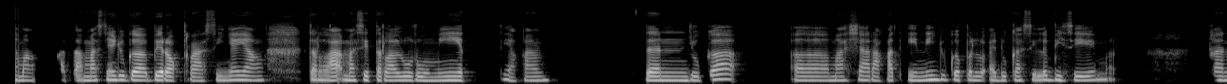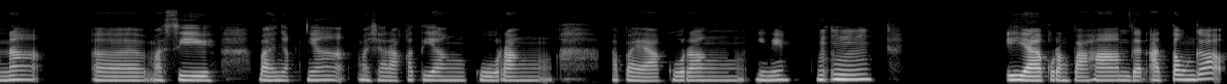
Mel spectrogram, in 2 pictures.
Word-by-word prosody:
Sama 185 -2 -3 0.2
kata - - -6
Masnya 190 +2 +1
juga, 195 -2 +4
birokrasinya 185 0 +1
yang 200 -1 0 0.4
terla 100 -2 +2
masih 190 0 -1
terlalu 185 -1 +1
rumit. 180 +1 +1 0.3
Ya 225 -7 -5
kan? 185 +2 -5 0.9
Dan 185 -1 +2
juga, 220 +6 0 0.6
eee, 185 0 -1
masyarakat 185 0 -3
ini 195 +2 +1
juga 215 -2 -2
perlu 195 -2 -3
edukasi 190 +1 -4
lebih, 200 -1 0
sih. 195 +1 -1
Me 220 +3 -6 1.0
karena, 210 +3 +1 0.5
eee, 185 -2 0
masih 200 0 +1 0.7
banyaknya 195 +1 -1
masyarakat 195 -1 -3 0.2
yang 190 -1 -1 0.3
kurang, 185 -1 +1 0.9
apa 200 - -2
ya, 175 -1 +2 0.2
kurang 190 0 -1
ini 205 +1 +1 0.3
mhm. 230 +1 +4 1.4
Iya. 210 -1 +8 0.2
Kurang 195 -2 +1
paham 195 +1 +3
dan 190 -1 +2
atau 200 +3 +3
enggak, 245 +5 +4
190 Hz, 100 wpm, -23 LUFS, 185-200 Hz, 1.4 s, Iya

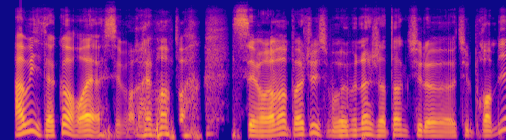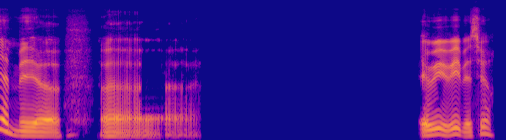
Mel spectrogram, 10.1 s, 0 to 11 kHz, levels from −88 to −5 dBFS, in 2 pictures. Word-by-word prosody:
Ah - - +8
oui 200 -6 0
d'accord, 115 -2 +3
ouais, - - +6
c'est - - -1
vraiment 130 +6 -1
pas 120 -4 -5 0.3
c'est 120 - +3
vraiment 110 +8 +5
pas 135 0 +2
juste. 165 -8 -3
Bon 110 +1 -1
et - - -3
maintenant 135 +4 0
j'entends 115 +1 -1
que 120 - -13
tu 120 +1 -3
le 105 -1 -1
tu - - -6
le 110 - -12
prends 115 - +1
bien 235 +2 -2
mais, 110 - -4
heu 100 -1 -2 0.4
heu - - -4 2.9
Et - - -2
oui, 130 +2 +1
oui, 140 +3 +1
bien 95 - -6
sûr. 145 +6 -7
120 Hz, 180 wpm, -22 LUFS, 110-140 Hz, 2.9 s, Ah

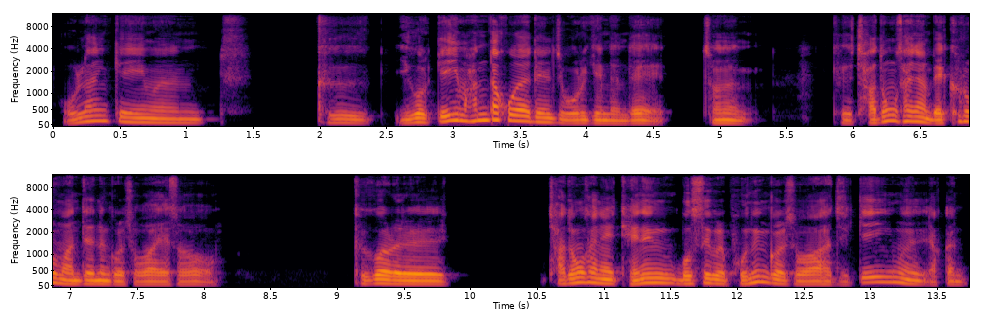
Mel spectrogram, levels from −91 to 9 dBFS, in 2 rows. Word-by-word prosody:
온라인 160 +5 -2
게임은 115 -6 -2 0.8
그 110 -3 -5 0.2
이걸 120 +5 +1
게임한다고 175 - +2
해야 155 - +4
되는지 125 -6 0
모르겠는데 95 -1 -1 0.3
저는 100 -2 -2 0.6
그 95 - -6
자동 150 +11 0
사냥 150 -5 +2
매크로 145 +9 +1
만드는 105 -2 +2
걸 95 -2 -1
좋아해서 90 -1 -3 1.0
그거를 105 -4 +4 0.8
자동 145 +3 +1
사냥이 125 -6 +3
되는 130 +3 +2
모습을 115 0 +2
보는 150 +10 -1
걸 120 -4 +2
좋아하지 95 -3 -2
게임을 150 -7 -1
약간 90 -2 -7
110 Hz, 295 characters per minute, -24 LUFS, 100-140 Hz, 1.0 s, 해야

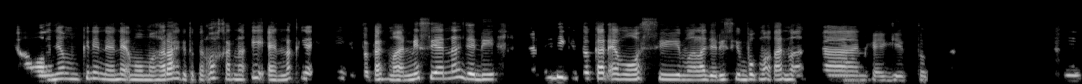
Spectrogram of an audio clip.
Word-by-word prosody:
yang - - -6
awalnya 205 +4 +2
mungkin 245 +3 -4
nih 275 - -1
nenek 225 0 +3
mau 215 0 +2
marah 220 +5 +4
gitu 230 - -5
kan. 215 - -4
Wah, 285 - -1
karena 230 -1 0
"Ih, 280 - 0
enak 215 +5 -2
ya - - +2
ini," 295 +2 -41
gitu 410 - -8
kan, 220 - +5
"manis 215 +7 +3
ya?" - - +7
Nah, 310 - +2
jadi 230 -1 +5 0.4
nggak 230 0 -7
jadi 320 +1 +3
gitu 280 0 -2
kan 275 - +6
emosi, 235 0 0 0.2
malah 210 +1 +1
jadi 215 +2 +1
sibuk 230 -1 0
makan-makan 215 -1 -1
kayak 190 -1 -6
gitu, 195 +1 -8 1.4
Kak. 425 0 -5
230 Hz, 185 wpm, -19 LUFS, 215-255 Hz, 1.4 s, ya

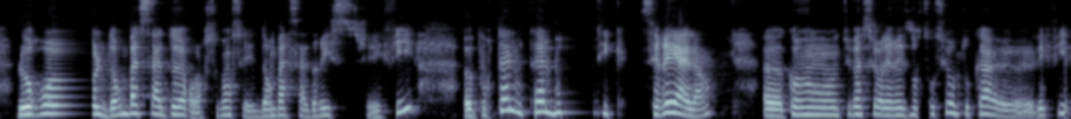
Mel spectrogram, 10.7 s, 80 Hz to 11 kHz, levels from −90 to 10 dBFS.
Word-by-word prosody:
le 200 +2 +9
rôle 230 -1 +2
d'ambassadeur, 215 0 +1
alors - - -6
souvent 195 +1 -6
c'est 165 -6 -8
d'ambassadrice 180 +1 -5
chez - - -12
les 155 - -7
filles, 290 - -1 0.5
heu, 175 0 +4
pour 190 - -11
telle 315 0 +3
ou 260 - 0
telle 280 +1 +3
boutique, 265 -2 -6
c'est 215 - -1
réel, 230 -7 +8
hein. 170 +7 -5 0.5
Heu, 175 -1 +2
quand 200 -1 -1
tu 195 +3 -10
vas 210 0 +1
sur 210 -1 -3
les 190 - 0
réseaux 190 +1 -4
sociaux 215 +5 -6
en 245 - -2
tout 210 0 -10
cas, 215 -2 0
heu, 160 -2 -5
les 185 - -5
filles 240 +6 -8
210 Hz, 185 wpm, -21 LUFS, 190-235 Hz, 0.5 s, le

